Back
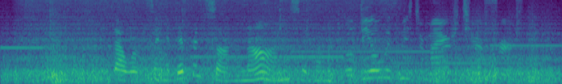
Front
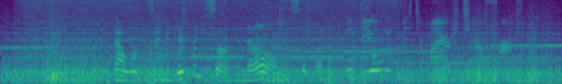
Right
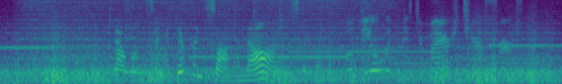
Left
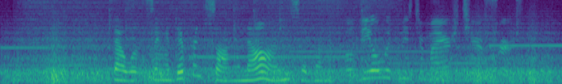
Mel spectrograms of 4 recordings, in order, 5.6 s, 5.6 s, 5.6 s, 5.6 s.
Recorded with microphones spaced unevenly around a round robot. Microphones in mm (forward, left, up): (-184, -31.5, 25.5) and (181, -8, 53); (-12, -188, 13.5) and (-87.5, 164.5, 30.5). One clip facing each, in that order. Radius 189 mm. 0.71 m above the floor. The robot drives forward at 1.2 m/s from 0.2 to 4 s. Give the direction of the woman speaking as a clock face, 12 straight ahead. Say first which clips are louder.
Even, left 4 dB; 10 o'clock.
